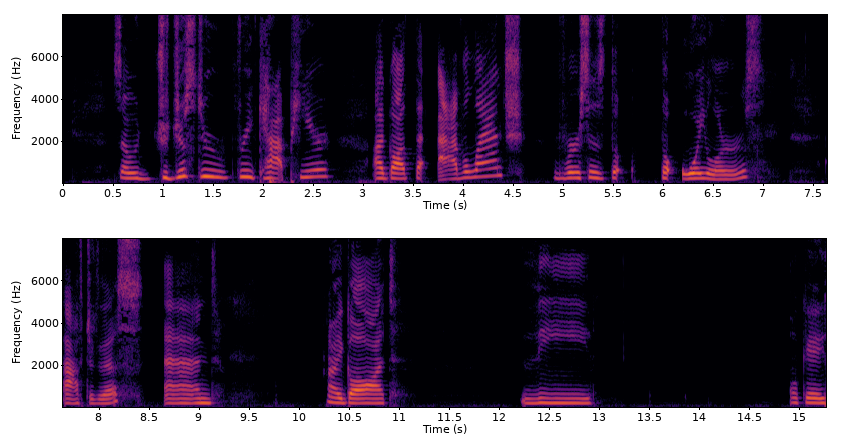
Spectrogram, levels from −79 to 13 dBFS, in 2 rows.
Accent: American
